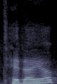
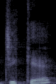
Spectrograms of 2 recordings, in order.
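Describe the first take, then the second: First: The name is read as Teraya. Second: The name is read as Jike. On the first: The speaker calls it wrong. "on the slide it says Teraya" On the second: The speaker calls it right. "this pronunciation should be Jike"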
